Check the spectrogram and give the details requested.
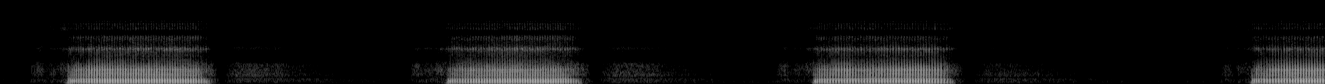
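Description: Loud, buzzing snores on each in-breath followed by a quieter out-breath, about every four seconds, very rhythmic; steady snoring.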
